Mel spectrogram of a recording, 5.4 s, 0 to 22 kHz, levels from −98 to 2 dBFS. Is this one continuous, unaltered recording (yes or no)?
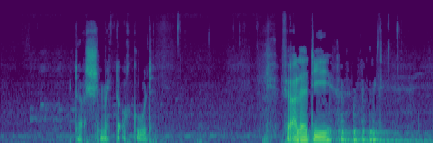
no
